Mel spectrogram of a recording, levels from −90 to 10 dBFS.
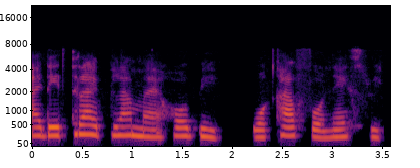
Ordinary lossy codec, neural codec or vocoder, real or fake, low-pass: Opus, 24 kbps; none; real; 7.2 kHz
